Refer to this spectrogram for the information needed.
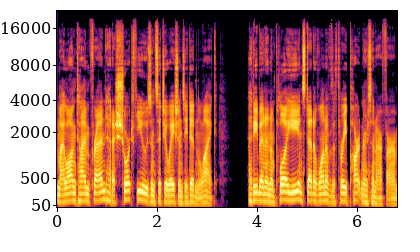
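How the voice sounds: Over a quiet background comes a natural reading voice, its pitch varying in an ordinary way.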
